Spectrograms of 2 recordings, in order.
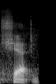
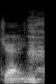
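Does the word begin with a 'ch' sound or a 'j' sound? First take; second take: ch; j. First: The word begins with a voiceless 'ch' sound. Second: The word begins with a voiced 'j' sound. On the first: This is the usual pronunciation. "Not Czech" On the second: This imitates how someone else pronounces it.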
